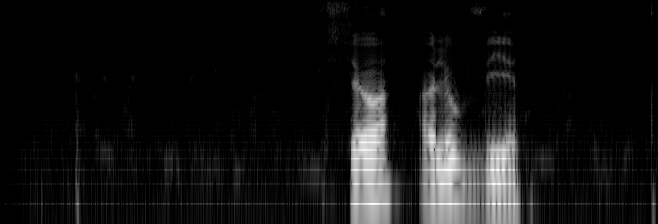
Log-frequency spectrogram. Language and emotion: Russian, neutral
